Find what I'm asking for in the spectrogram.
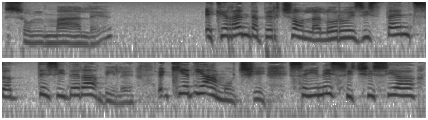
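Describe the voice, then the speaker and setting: Slow, higher-pitched woman, solemn dramatic reading. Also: a little mellow. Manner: solemn, deliberate, emphatic phrasing with pauses. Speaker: actress reading a radio monologue. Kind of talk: dramatic scripted literary monologue.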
